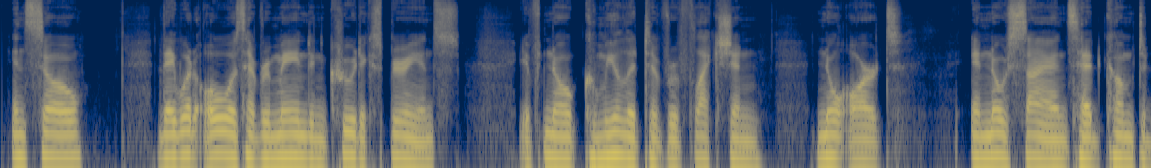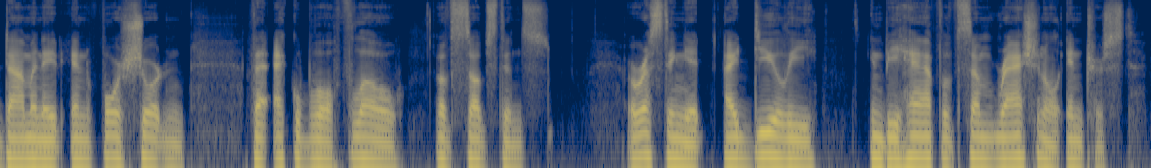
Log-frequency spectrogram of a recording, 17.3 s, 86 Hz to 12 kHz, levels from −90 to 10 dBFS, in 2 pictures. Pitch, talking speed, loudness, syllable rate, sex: 105 Hz, 135 wpm, -18 LUFS, 5.4 syllables/s, male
